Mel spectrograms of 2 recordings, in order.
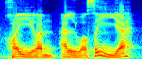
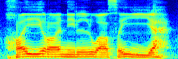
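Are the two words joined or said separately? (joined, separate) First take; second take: separate; joined. First: The two words are said separately, unlinked. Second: The words are joined with an added -i- sound.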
